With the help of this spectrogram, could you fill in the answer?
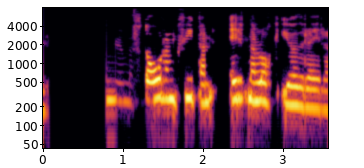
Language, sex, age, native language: Icelandic, male, 11, Icelandic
